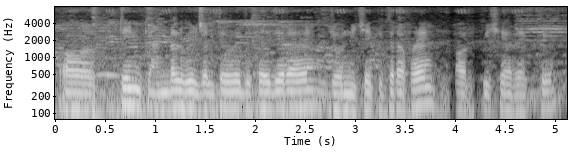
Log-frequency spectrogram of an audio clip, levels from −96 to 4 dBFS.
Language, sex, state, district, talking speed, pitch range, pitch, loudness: Hindi, male, Chhattisgarh, Raipur, 220 wpm, 115-125 Hz, 120 Hz, -17 LUFS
